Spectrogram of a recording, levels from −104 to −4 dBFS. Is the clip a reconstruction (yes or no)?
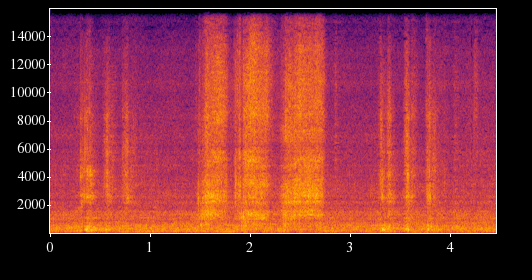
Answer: yes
